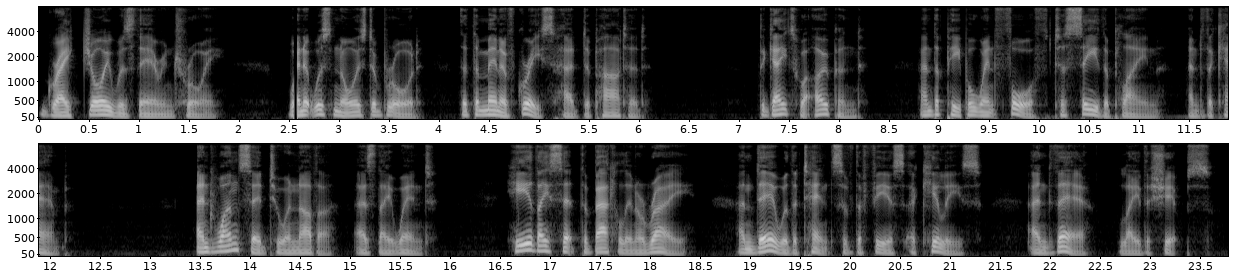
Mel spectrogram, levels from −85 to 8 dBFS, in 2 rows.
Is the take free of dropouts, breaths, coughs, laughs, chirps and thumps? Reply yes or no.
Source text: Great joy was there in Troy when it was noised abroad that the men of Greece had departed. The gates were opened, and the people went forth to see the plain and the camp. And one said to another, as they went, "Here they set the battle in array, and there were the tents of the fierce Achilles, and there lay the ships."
no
